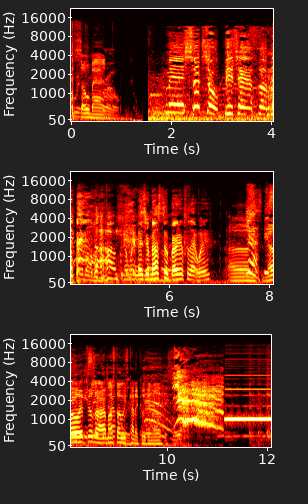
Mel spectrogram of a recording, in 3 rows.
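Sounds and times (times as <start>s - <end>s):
high test-tone beep: 11.2s - 12.0s.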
